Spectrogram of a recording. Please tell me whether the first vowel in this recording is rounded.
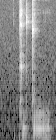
yes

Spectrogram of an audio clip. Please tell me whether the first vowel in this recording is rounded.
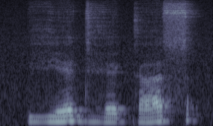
no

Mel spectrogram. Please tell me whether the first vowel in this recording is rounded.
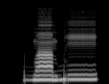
no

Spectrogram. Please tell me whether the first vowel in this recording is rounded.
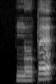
yes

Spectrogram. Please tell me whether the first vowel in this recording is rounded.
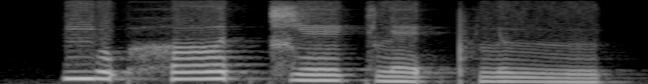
yes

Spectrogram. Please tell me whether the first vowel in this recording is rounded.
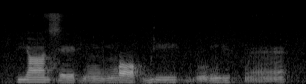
no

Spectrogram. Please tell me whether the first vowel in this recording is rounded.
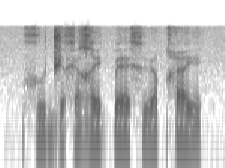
yes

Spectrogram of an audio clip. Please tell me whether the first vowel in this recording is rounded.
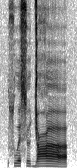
no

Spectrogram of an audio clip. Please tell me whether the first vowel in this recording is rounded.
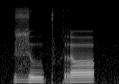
yes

